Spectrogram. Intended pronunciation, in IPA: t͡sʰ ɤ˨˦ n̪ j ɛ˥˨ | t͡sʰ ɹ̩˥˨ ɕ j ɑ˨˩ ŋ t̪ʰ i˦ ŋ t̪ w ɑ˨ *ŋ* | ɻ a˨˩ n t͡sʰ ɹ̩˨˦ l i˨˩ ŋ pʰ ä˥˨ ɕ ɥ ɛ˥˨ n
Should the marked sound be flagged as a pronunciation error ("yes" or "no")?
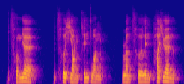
no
